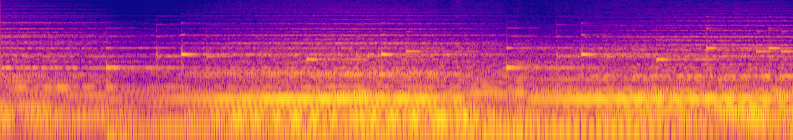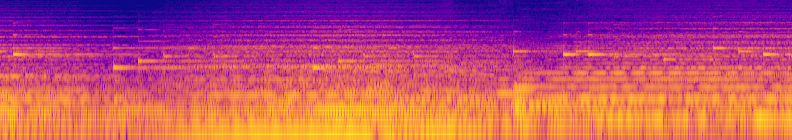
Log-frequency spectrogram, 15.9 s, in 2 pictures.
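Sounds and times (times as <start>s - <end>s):
dark orchestral classical music: 0.0s - 15.8s.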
